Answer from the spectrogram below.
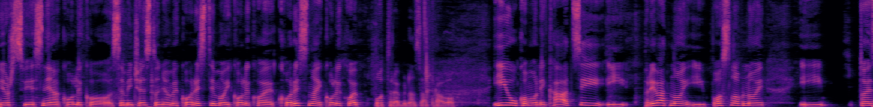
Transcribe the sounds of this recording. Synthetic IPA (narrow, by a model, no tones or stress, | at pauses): jo̞ʃsʋjesnijako̞likʰo̞se̞miːt͡ʃe̞ːst̪oɲomeko̞ɾist̪imo̞iko̞likʰo̞jekʰo̞ɾisnaiko̞likʰo̞jepo̞t̪ɾebna̰za̰pɾa̰ʋo̞iuko̞munikaːt̪sijiʔipɾiʋat̪no̞jipo̞slˠoʋno̞j | i | t̪oje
